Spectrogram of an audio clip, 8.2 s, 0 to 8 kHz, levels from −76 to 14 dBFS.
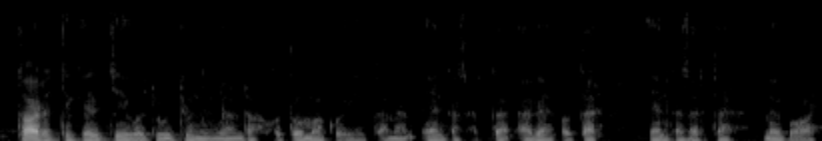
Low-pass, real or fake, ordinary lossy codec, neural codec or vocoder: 7.2 kHz; fake; Opus, 64 kbps; codec, 16 kHz, 16 kbps, FunCodec, trained on LibriTTS, 50 frames a second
